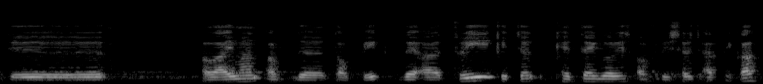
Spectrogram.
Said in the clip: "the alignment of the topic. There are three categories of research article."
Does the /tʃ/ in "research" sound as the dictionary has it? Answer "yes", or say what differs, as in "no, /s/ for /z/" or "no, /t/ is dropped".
yes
